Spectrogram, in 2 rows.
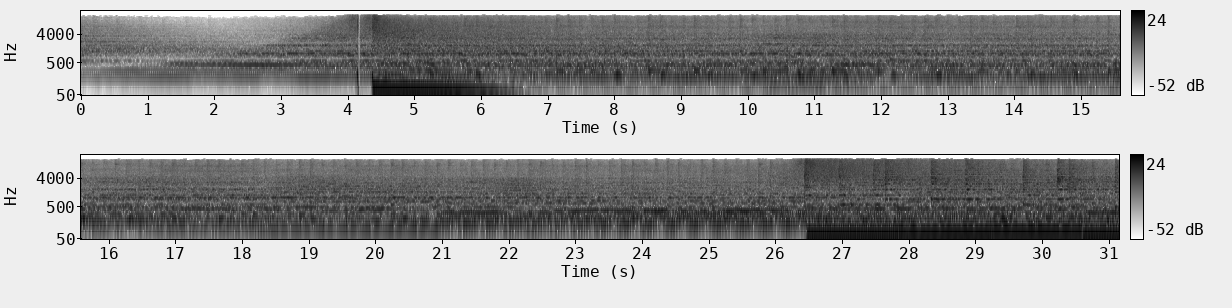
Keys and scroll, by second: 20.5 ctrl+=, 24.6 ctrl+z, 30.6 ctrl+a, 31.0 Delete.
